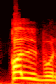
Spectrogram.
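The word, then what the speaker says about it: قلب: কলবুন আছে, আমরা বাঙালিরা কালবুন কয়াকার কা বলে অভ্যস্ত, তা আমরা এভাবে যদি বলি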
